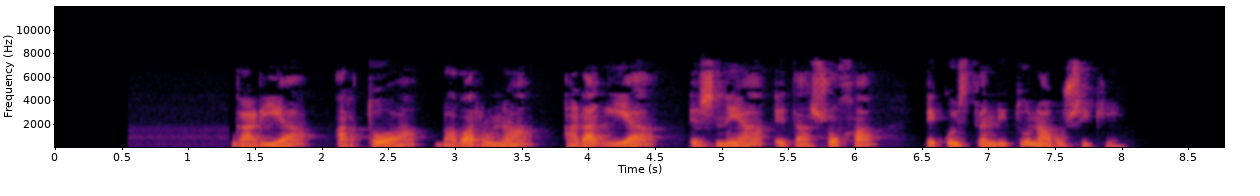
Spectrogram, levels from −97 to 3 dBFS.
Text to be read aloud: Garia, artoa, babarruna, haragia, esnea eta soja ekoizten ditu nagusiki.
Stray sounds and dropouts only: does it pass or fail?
pass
